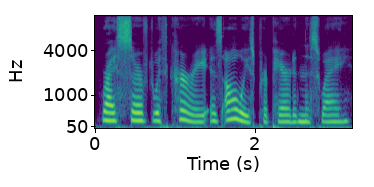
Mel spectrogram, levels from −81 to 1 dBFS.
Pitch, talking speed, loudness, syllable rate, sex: 220 Hz, 185 wpm, -19 LUFS, 5.0 syllables/s, female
